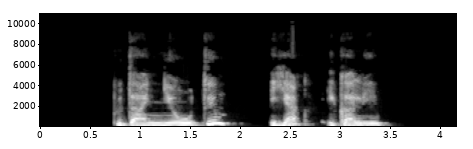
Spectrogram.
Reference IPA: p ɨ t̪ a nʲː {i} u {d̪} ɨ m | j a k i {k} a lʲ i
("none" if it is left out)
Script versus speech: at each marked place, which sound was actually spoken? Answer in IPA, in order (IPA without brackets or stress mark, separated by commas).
ɛ, t̪, k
